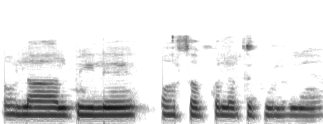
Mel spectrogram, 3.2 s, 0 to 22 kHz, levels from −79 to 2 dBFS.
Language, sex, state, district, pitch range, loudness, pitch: Hindi, female, Uttar Pradesh, Budaun, 205-215 Hz, -15 LUFS, 210 Hz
